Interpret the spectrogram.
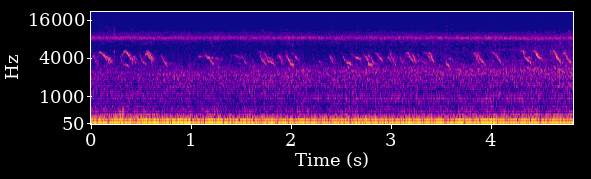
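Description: Birds chirping: quick, high, falling notes, several a second, over a steady low rumble.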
